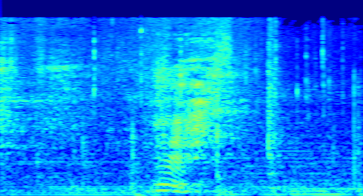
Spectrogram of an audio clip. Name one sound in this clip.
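A man groans in pain.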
